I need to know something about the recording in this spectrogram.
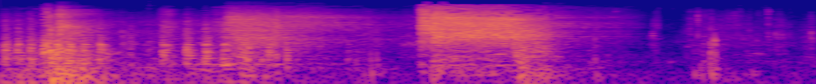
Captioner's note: engine stops, hydraulics hiss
